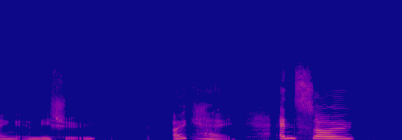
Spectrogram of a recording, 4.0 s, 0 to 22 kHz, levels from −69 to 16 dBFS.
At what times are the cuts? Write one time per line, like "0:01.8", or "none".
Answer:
0:01.7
